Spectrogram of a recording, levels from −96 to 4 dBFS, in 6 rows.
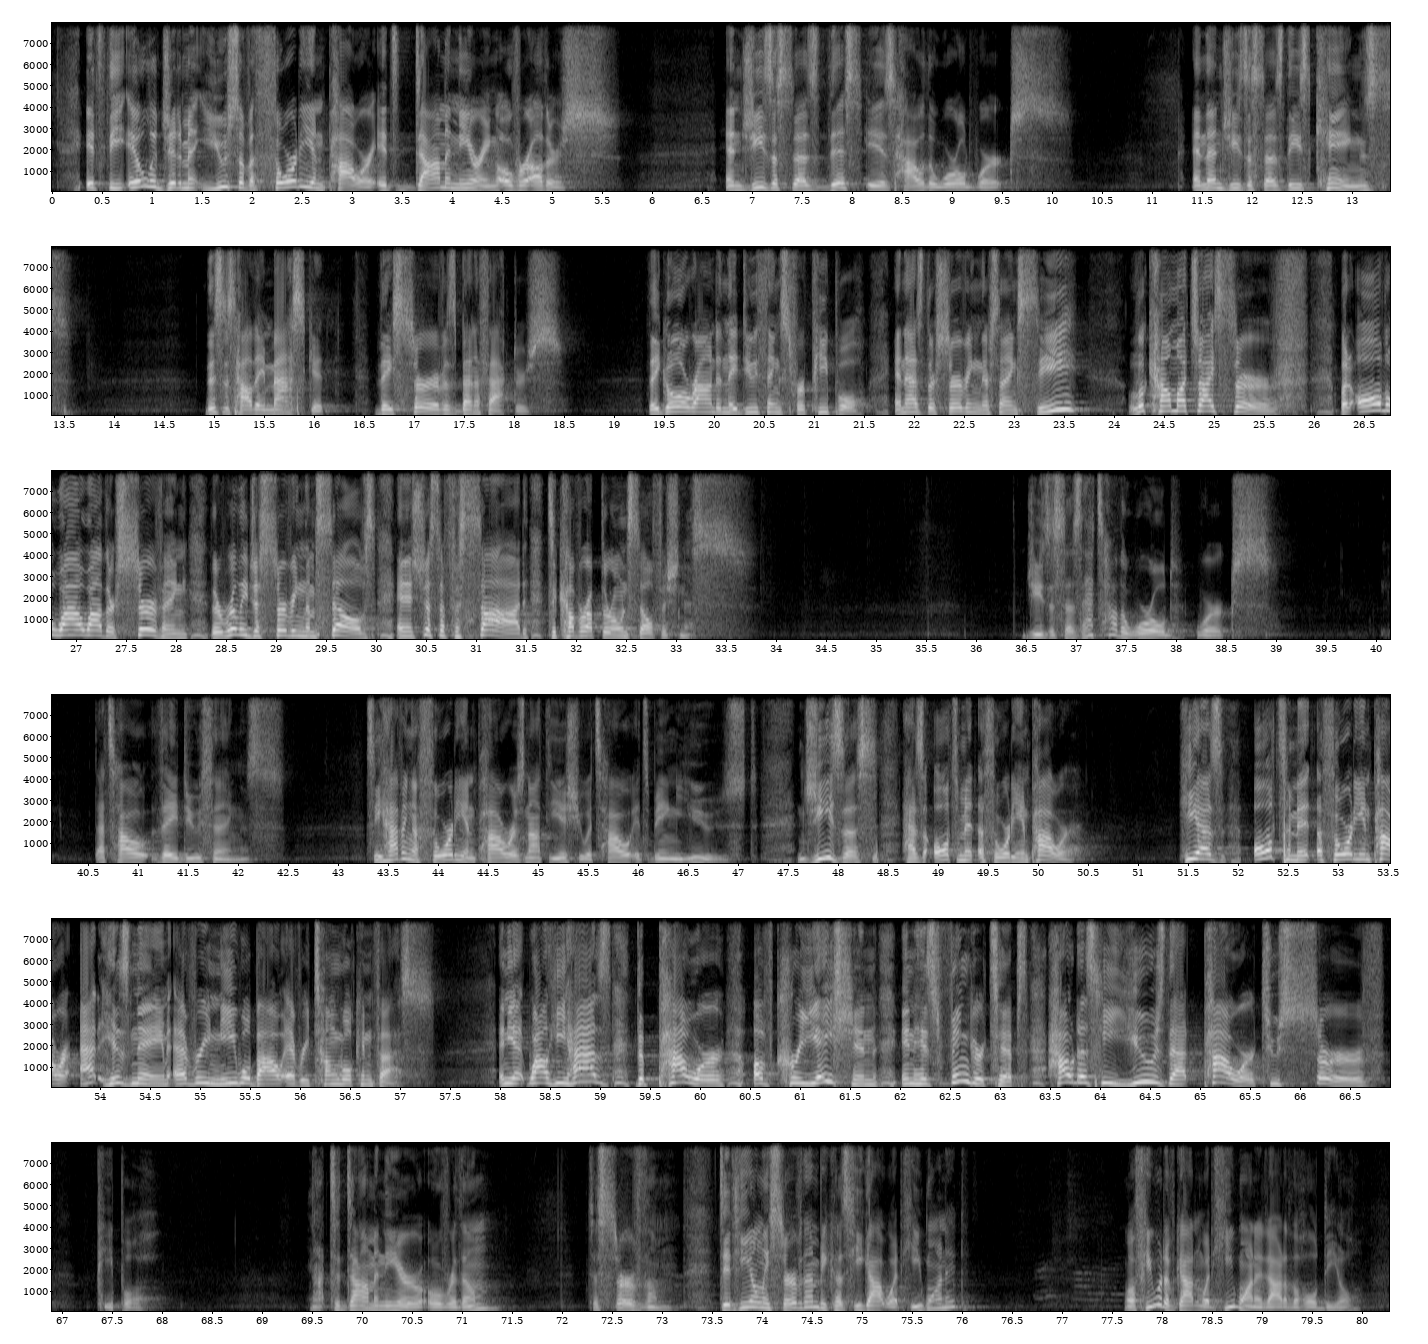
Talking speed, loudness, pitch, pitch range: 140 wpm, -24 LUFS, 205 Hz, 170-245 Hz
